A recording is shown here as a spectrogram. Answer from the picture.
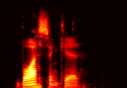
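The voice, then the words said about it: Put-on Boston accent. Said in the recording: “Boston, Bastin ... That's a pretty good accent.”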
